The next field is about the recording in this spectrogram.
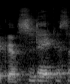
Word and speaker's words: Sudeikis: Yeah, and one of the things I do like about it, too, is aside from Jason Sudeikis, although I probably mispronounced it. – Sudeikis, I always mispronounce that, thank you.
